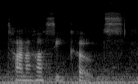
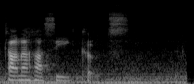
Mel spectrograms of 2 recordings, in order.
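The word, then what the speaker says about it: Ta-Nehisi Coates: Between the World and Me by Ta Ni Coats, I I think I butchered that, so I apologize. I'll put in a actual pronunciation, correct pronunciation. Hey guys, I'm editing and I 100% mispronounce that. It's Tanahasi Coats.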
